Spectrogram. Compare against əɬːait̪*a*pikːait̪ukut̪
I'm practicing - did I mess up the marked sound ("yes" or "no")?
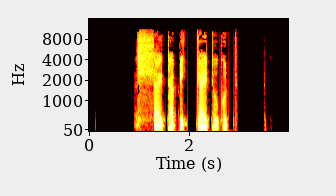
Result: no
